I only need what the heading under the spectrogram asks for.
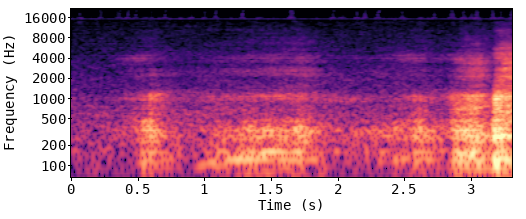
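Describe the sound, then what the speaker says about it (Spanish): A pet dog snoring nearby, with two or three slow, rasping breaths swelling and fading, the last one louder than the others. "Eso es mi perro roncando."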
